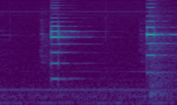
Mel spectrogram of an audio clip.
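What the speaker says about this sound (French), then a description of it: "Là, il n'y a plus rien, il n'y a que le signal sonore" Two short electronic beep tones from a Carpsounder AGEone carp fishing bite alarm, spaced about a second apart, each clear and fairly bright over a quiet, steady hum.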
